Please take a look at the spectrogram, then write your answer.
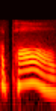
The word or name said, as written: appal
